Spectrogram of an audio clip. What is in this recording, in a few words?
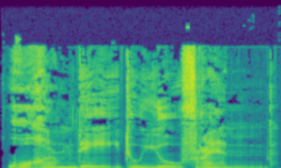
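Hello, Khajiit female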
